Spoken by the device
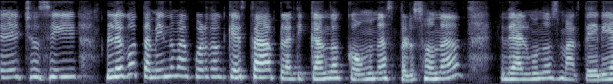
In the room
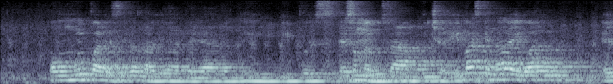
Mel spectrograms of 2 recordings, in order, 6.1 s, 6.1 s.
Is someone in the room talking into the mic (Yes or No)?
Yes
